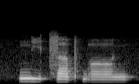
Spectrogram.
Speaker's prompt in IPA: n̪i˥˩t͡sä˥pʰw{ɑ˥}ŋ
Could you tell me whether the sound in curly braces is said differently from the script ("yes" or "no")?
no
